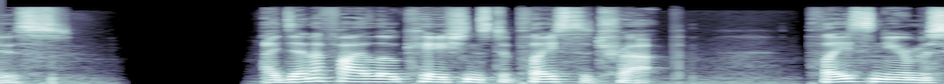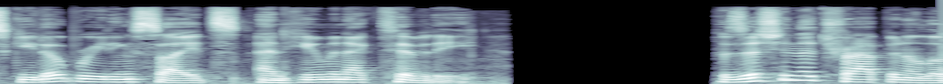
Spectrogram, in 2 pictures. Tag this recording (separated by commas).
Speech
